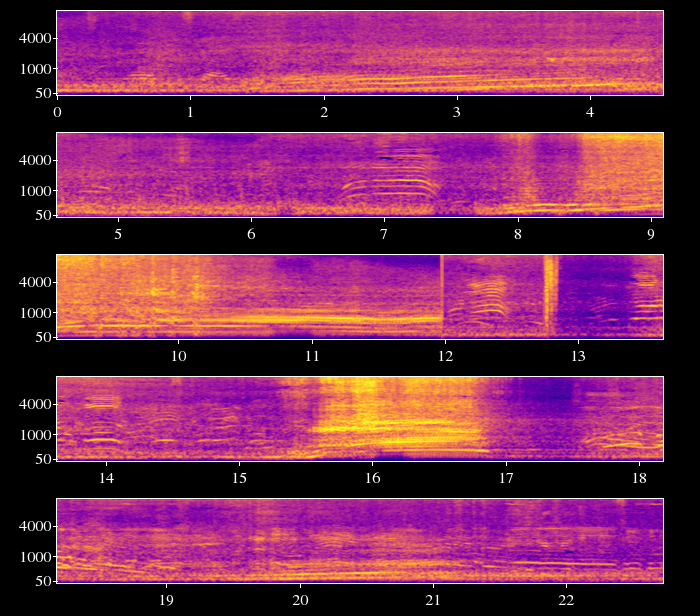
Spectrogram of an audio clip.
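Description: Car engines rumble and rev loudly nearby.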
